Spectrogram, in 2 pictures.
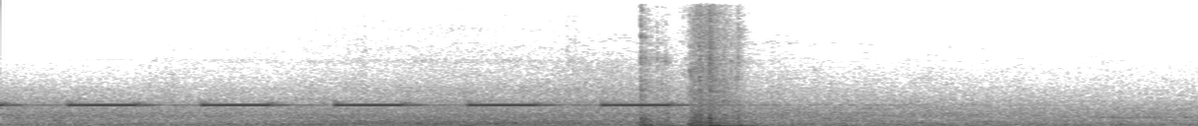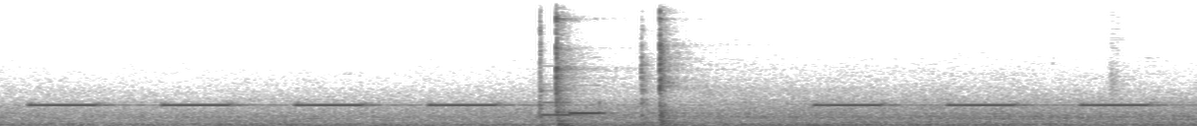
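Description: A tram's door warning beeps repeatedly in short, even pulses.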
